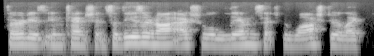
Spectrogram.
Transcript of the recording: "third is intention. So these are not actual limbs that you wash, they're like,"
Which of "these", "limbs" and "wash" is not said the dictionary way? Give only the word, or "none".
none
